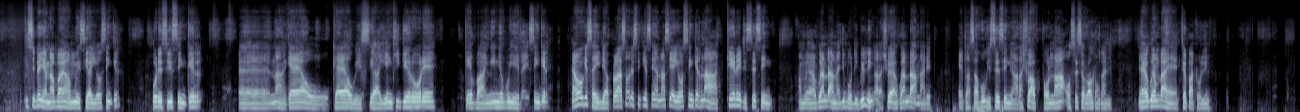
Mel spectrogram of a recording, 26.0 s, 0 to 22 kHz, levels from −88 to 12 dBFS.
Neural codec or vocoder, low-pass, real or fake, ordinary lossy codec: codec, 44.1 kHz, 3.4 kbps, Pupu-Codec; none; fake; none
